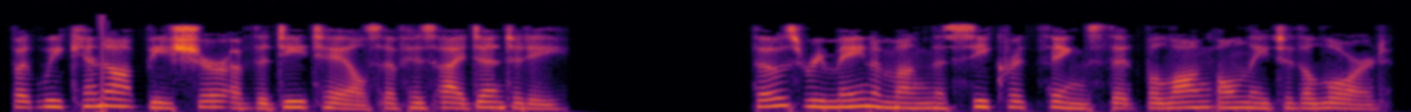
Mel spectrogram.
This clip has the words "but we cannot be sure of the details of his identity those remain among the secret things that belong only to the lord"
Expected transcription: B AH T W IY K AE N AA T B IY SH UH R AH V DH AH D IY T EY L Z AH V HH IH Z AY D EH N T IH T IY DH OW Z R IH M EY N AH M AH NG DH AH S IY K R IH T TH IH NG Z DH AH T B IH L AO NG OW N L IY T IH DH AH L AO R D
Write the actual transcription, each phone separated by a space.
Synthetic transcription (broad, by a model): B AH T W IY K AE N AA T B IY SH UH R AH V DH AH D IY T EY L Z AH V IH Z AY D EH N T IH T IY DH OW Z R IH M EY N AH M AH NG DH AH S IY K R IH T TH IH NG Z DH AH T B IH L AO NG OW N L IY T IH DH AH L AO R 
